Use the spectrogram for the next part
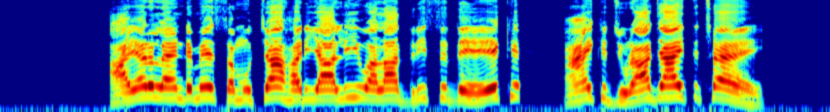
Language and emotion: Maithili, happy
